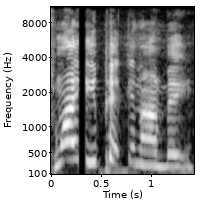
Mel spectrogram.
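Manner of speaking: put-on very high, young teenage boy voice. Acting out a kid's reply during a game, in a high-pitched teenage boy voice. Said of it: "that high pitched voice of the teenage boy".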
